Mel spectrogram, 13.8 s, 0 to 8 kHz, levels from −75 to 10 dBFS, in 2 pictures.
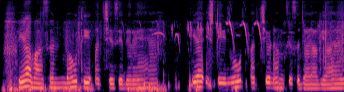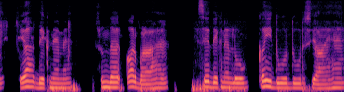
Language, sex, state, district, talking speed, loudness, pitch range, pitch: Hindi, male, Bihar, Jamui, 150 wpm, -17 LUFS, 140-160 Hz, 150 Hz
